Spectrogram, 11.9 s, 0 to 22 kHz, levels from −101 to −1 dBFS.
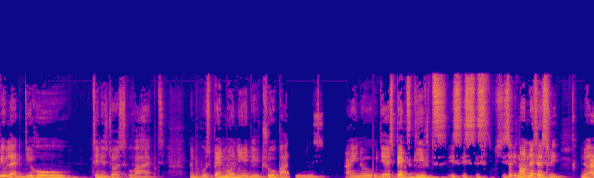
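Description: At 7.44 to 7.48 s the speech drops out for about 32 ms: a gap at a join of encoded pieces. Two separately encoded segments were butted together untrimmed, leaving encoder delay and final-frame padding as a brief silence with smeared edges.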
